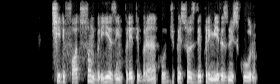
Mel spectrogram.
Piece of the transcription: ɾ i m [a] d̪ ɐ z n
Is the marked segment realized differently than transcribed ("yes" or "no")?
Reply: yes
